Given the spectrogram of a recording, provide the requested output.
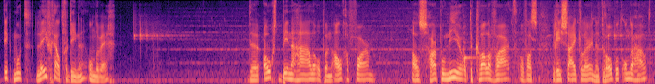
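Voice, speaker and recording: A man acting as a wistful, restless traveller tells his own story in a literary audio drama. His mid-range voice is reflective and measured. Light music plays behind him. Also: medium pitch, natural voice. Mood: restless, eager. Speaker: narrator and lead character of an audio drama. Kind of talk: first-person literary audio drama narration.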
